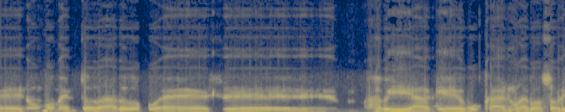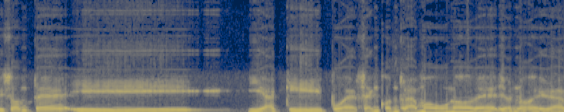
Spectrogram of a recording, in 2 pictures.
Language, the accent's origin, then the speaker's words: Spanish; Rute, Andalusia, Spain; also born or lived in Huelva; Yo soy de Rute, que quede claro, de la provincia de Córdoba.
